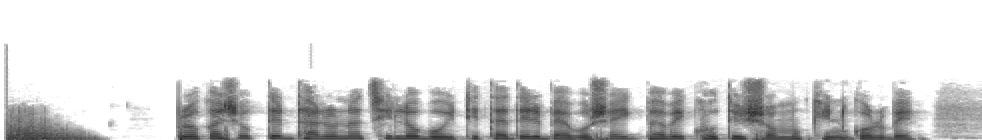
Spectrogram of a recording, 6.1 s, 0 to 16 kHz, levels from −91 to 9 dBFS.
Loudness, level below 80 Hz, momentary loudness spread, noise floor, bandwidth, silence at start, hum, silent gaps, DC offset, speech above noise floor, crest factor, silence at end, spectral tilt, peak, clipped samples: -16 LUFS; -52 dBFS; 6 LU; -51 dBFS; 7.4 kHz; 0.05 s; none; none; under 0.1%; 34 dB; 16 dB; 0.4 s; -4.5 dB/octave; 0 dBFS; under 0.1%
